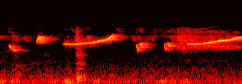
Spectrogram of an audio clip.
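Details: Male and female Oriental magpie-robins answering each other in a semi-natural aviary: short high whistles alternating with long, slowly rising pure whistled notes, over faint low background hum.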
